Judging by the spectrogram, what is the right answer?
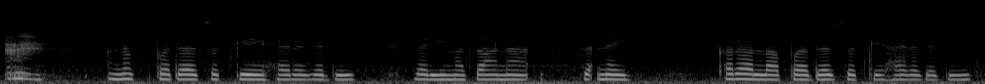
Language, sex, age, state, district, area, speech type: Manipuri, female, 18-30, Manipur, Thoubal, rural, spontaneous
